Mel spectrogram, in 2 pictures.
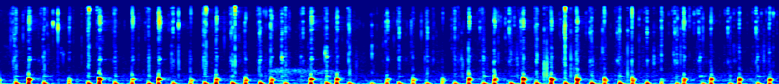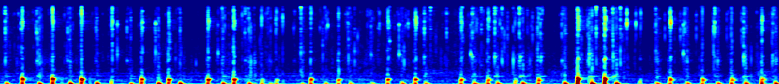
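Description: Fingertips press and tap the bubbles of a small, flat, clear plastic blister pack with foil backing and pills inside, held close to the mic. The result is a fast, uneven run of short, dry clicks with soft low thumps and very little ring, continuing for the whole clip.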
